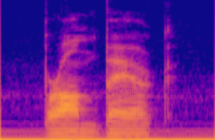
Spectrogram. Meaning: 1. a municipality of Lower Austria, Austria 2. Bydgoszcz (a city in Kuyavian-Pomeranian Voivodeship, Poland)
- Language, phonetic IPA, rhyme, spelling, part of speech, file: German, [ˈbʁɔmbɛʁk], -ɔmbɛʁk, Bromberg, proper noun, De-Bromberg.ogg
